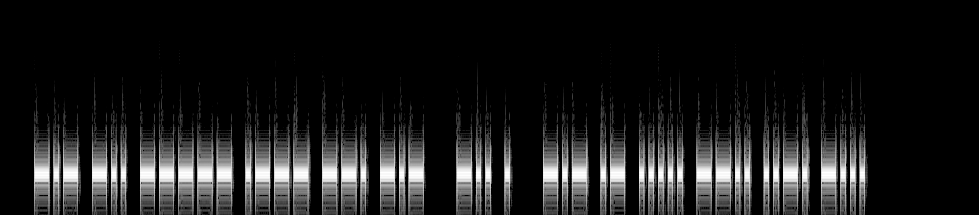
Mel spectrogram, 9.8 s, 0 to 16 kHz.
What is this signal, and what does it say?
Morse code, heard as a keyed tone, about 25 wpm, 700 Hz. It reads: KD0JGK DE KA5ZFB
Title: USA Callsign DE Callsign - 6 Characters - 25wpm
